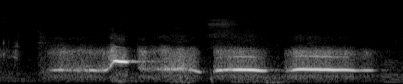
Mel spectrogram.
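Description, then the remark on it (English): A breathy, low whistle made with both hands cupped around the mouth imitates a mourning dove: an opening note that swoops upward, then three long, steady cooing tones separated by brief pauses, with no one talking. “Morning dove. Yes. Yeah. What is going on? That was a very good impression.”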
